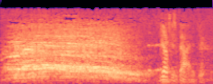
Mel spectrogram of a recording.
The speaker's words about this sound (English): so therefore, ladies and gentlemen, if you agree with Prunella's challenge, would you cheer? And if you disagree, would you boo? And you all do it together now.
